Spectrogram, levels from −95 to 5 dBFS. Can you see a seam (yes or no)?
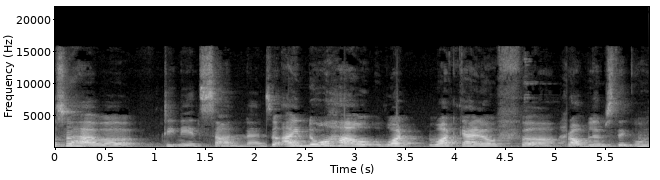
yes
